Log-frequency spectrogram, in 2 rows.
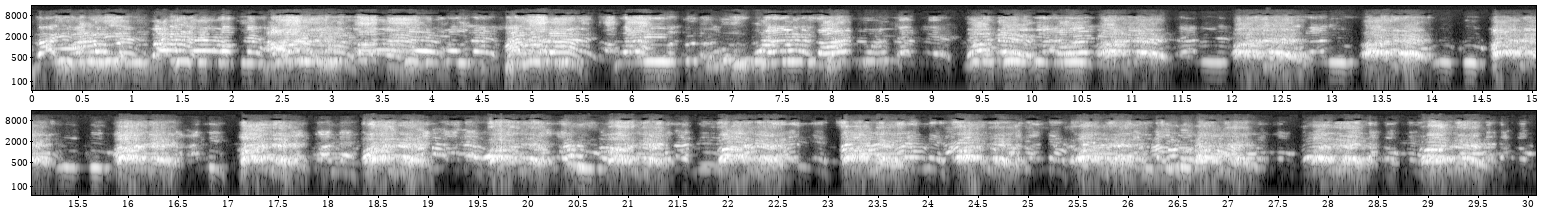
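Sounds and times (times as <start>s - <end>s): crowd shouting: 0.0s - 30.0s
man shouting through megaphone: 0.0s - 30.0s.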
